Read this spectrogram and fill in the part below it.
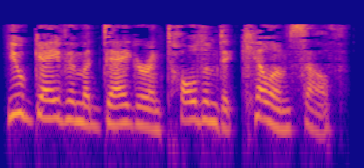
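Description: A woman's voice: mid-range voice, moderate pace, breathy edge, dry recording, natural voice. A woman voicing a distraught, defiant teenage heroine in an audiobook, speaking with accusing emphasis.

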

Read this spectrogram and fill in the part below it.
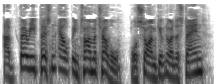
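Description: A man's voice: sits high, expressive, fast, fairly bright tone, slightly rough, dry recording, pitched above the performer's own voice, heavily acted. A man voicing a wry, amused male coach driver who teases his listener.

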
